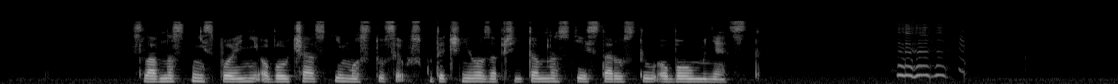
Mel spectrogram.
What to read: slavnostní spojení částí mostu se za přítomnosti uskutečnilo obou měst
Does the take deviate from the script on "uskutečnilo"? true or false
true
